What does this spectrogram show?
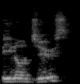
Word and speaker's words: Beetlejuice: for everybody knowing and when you read it it is pronounced Beetlejuice there is no reason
